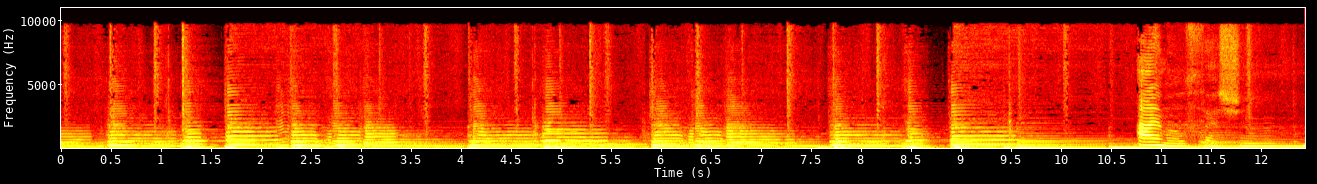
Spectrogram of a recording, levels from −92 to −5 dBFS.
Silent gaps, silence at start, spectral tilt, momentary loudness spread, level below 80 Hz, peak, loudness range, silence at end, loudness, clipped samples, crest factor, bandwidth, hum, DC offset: none; 0 s; -6 dB/octave; 8 LU; -26 dBFS; 0 dBFS; 2 LU; 0 s; -18 LUFS; under 0.1%; 18 dB; 10.5 kHz; none; under 0.1%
